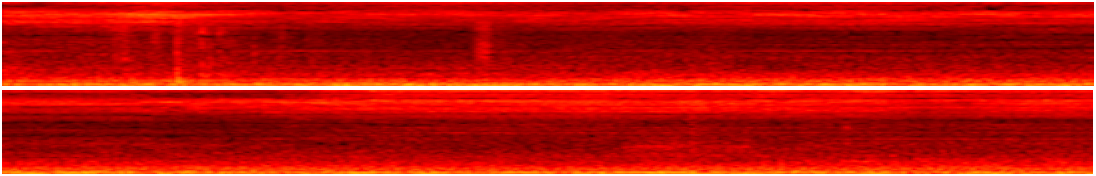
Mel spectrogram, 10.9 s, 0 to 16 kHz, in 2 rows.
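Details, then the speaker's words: 1998 Honda XR400 during a leak-down test, engine not running: steady airy hiss of air escaping from the crankcase breather while cylinder loses pressure; blow-by past rings. "where's the Breather so it's coming out of the Breather that works out as Blow by"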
